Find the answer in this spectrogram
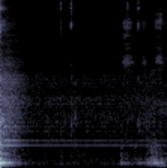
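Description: Near silence after a man's voice trails off, with two faint, short clicks a little under a second in, typical of a computer mouse button.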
